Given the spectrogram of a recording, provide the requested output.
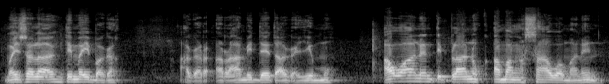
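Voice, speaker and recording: A man with an Ilocano accent voicing a patient widower who speaks calmly and earnestly in an audio drama. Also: fairly low pitch, normal speed, close to an everyday voice.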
